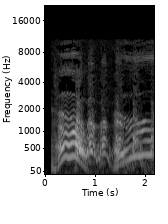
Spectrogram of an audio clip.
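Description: A very stressed female dog gives two drawn-out, yowling barks that arch up and down in pitch, loud and tonal, with a short break between them.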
